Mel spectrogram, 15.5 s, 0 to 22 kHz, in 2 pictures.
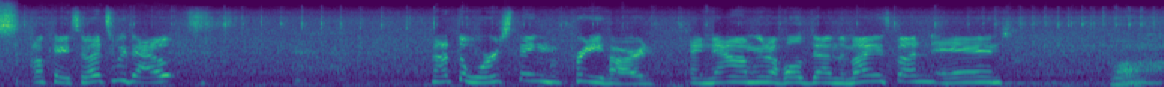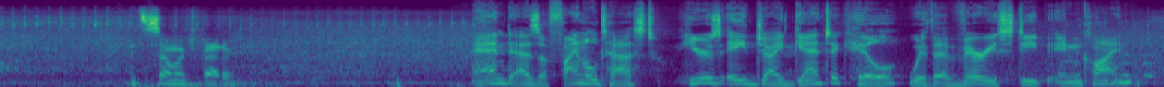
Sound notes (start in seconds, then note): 7.5 sigh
